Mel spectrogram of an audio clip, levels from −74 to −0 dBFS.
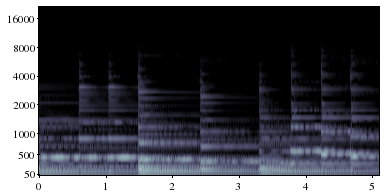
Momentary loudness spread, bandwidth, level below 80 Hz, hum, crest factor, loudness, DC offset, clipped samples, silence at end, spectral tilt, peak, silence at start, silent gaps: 6 LU; 9.2 kHz; -62 dBFS; none; 16 dB; -32 LUFS; under 0.1%; under 0.1%; 0 s; -8 dB/octave; -16 dBFS; 0 s; none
